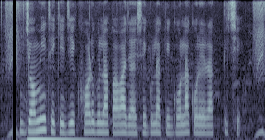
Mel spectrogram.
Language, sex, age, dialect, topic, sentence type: Bengali, female, 18-24, Western, agriculture, statement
